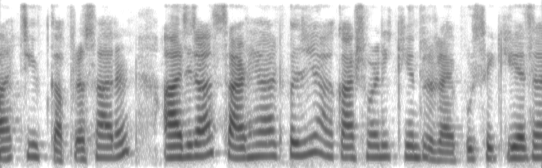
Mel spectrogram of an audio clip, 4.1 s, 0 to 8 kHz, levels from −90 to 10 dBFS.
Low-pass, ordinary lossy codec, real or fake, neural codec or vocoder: 7.2 kHz; none; fake; codec, 16 kHz, 4 kbps, X-Codec, HuBERT features, trained on general audio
